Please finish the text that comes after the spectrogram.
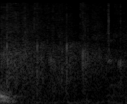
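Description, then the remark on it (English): An audience claps together in a steady round of applause as staff exit, many hands producing a dense, crackling wash of sound at a moderate, even level with no voices standing out. “So anyway, would you please give them a round of applause as they, as the rest of staff and everybody exit off.”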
